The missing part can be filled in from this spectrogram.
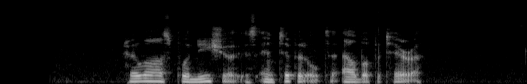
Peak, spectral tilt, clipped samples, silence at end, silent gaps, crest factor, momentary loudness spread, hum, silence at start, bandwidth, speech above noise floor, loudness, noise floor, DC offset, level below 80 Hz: -10 dBFS; -8.5 dB/octave; under 0.1%; 1.05 s; none; 18 dB; 7 LU; none; 1.25 s; 12 kHz; 39 dB; -27 LUFS; -65 dBFS; under 0.1%; -62 dBFS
